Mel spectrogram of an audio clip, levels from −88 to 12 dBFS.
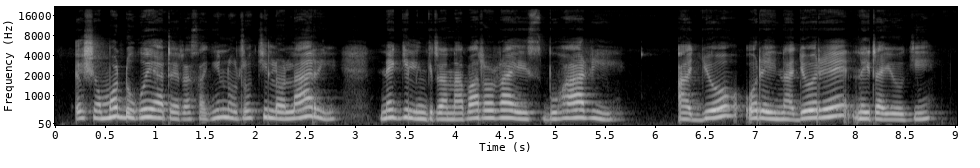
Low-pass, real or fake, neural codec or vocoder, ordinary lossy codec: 19.8 kHz; real; none; none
